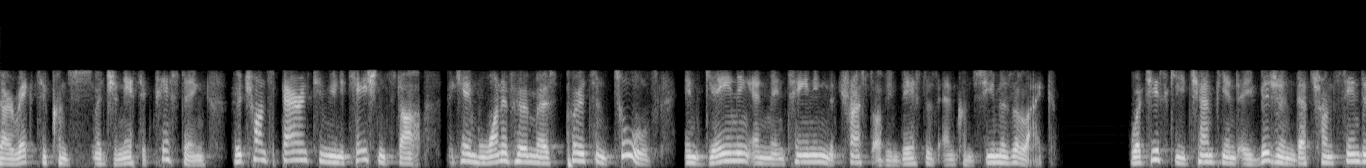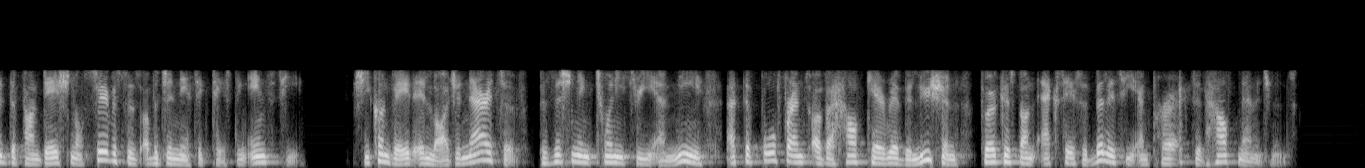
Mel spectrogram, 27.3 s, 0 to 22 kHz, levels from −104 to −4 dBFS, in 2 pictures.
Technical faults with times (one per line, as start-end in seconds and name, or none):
0.00-27.31 G.729 codec
0.78-0.97 VoIP packet loss concealed by the speech codec
4.11-4.64 VoIP packet loss concealed by the speech codec
25.37-25.49 VoIP packet loss concealed by the speech codec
